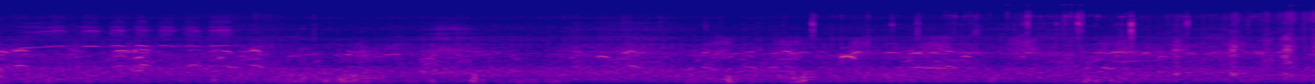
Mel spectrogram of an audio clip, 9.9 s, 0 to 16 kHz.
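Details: Thousands of Canada geese in a field and flying over along the Salmon River near Truro on a cold 22 March 2014 form a dense chorus of countless overlapping nasal honks, with brief louder calls standing out.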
